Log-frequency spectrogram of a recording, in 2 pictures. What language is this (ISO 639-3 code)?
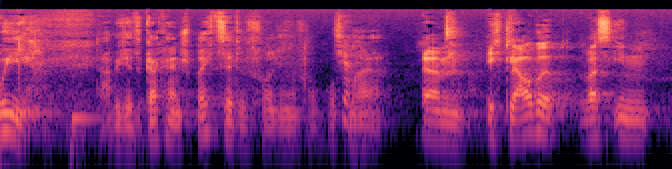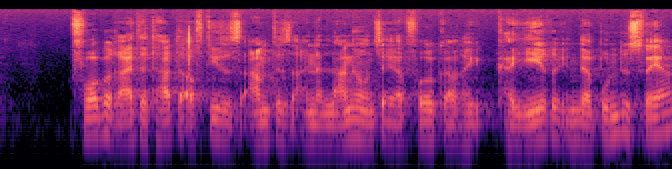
deu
